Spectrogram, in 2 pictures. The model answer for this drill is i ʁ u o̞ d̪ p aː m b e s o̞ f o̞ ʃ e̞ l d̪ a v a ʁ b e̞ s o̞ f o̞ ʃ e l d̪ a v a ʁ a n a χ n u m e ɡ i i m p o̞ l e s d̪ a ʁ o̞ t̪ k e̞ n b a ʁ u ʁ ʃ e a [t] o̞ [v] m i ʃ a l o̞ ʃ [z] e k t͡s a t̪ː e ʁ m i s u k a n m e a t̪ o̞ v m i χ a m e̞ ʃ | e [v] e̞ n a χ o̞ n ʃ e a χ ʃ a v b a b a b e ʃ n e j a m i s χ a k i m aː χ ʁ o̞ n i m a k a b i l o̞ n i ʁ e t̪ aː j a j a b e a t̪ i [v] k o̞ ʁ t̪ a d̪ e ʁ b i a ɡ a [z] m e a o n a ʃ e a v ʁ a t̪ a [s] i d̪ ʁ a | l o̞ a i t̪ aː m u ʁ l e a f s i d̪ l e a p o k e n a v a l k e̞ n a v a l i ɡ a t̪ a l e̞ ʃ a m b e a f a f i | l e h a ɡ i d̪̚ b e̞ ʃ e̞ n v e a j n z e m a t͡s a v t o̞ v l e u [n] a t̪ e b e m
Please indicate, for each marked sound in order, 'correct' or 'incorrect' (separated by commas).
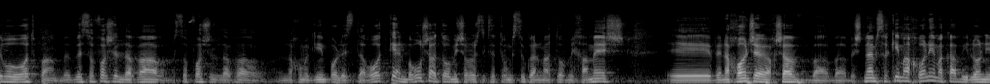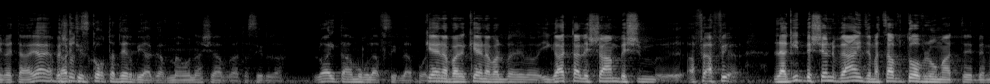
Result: correct, correct, correct, correct, incorrect, incorrect, correct, incorrect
